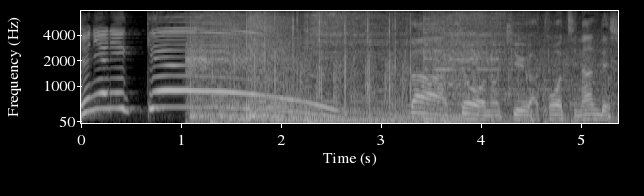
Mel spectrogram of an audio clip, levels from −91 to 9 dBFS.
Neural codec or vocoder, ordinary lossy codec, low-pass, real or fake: none; none; none; real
